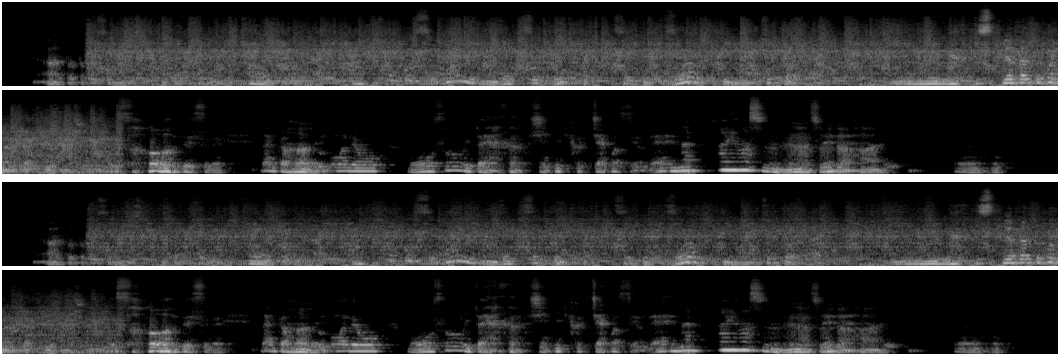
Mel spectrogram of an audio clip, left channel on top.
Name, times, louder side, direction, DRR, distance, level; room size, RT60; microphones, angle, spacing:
voice 1, 0.3-1.4 1.7-2.3 3.1-3.6 4.0-8.0 8.8-11.8 13.3-13.8 16.9-19.7, left 1 dB, 30° left, 0 dB, 0.8 m, -30 dB
sound 1, 0.8-11.8, left 3 dB, 65° left, 0.7 m, -36 dB
voice 2, 2.5-3.4 8.0-8.3 11.6-14.3 14.6-17.3 18.8-19.2 20.1-20.5, equal, 30° right, -1 dB, 1.0 m, -32 dB
3.5 x 2.8 x 3.0 m, 0.36 s
head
